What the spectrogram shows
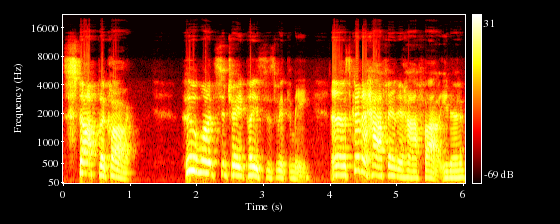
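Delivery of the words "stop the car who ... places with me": mock guardian angel voice, big but only hinted. Retelling riding shotgun with five in the car, suddenly speaking up: booming voice. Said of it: "this booming voice came out of me".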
